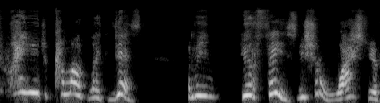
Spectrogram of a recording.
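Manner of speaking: high-pitched voice of a complaining son; embarrassed son. Acted. Son scolding his mother at school, embarrassed and high.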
